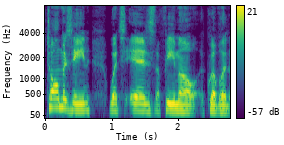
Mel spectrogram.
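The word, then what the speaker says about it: Thomasin: joy as uh tomine Tomas is how it's pronounced it's actually not called Thomasson it's tomasine Tomas get it right get it is it well yes well no it's tomine well actually it's pronounced tomazine which is the female equivalent of Thomas yes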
